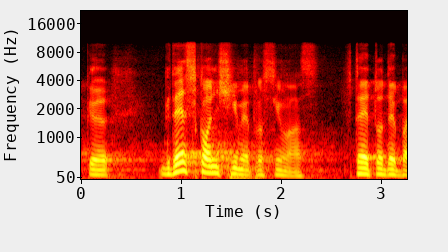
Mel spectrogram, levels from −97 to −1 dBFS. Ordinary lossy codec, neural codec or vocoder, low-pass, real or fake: Opus, 64 kbps; codec, 44.1 kHz, 7.8 kbps, DAC; 9.9 kHz; fake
